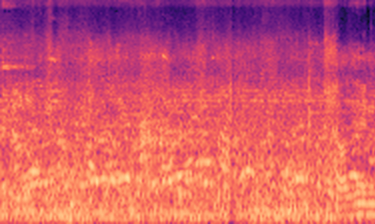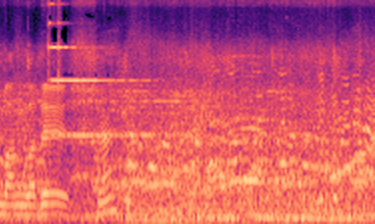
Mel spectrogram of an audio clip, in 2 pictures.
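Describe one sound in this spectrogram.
A crowd of men chatters and shouts close by on a busy street.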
